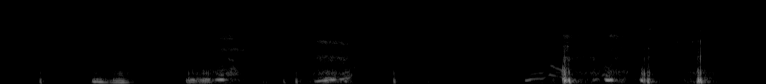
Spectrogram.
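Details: Senior pit bull mix dog snoring in his sleep, possibly dreaming: short snuffling snorts in a broken rhythm, followed by faint whimpering squeaks.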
